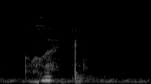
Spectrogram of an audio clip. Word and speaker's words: Oleg: You are saying it perfectly, Oleg.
